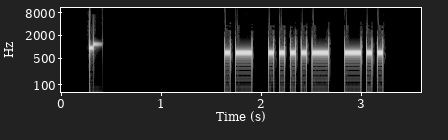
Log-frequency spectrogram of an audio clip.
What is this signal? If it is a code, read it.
Morse code, heard as a keyed tone, about 22 wpm, 700 Hz. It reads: A4D
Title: All Cut Numbers - 3-Digit 22wpm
